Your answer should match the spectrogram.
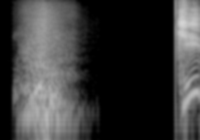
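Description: A whoosh transition sound effect that swells and dies away within about three-quarters of a second.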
